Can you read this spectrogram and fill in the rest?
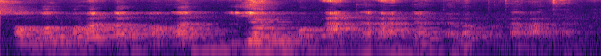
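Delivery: ordinary talk, nothing marked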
